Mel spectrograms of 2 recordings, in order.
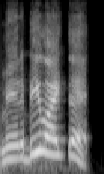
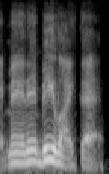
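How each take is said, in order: First: Casual shrug. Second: Resigned shrug. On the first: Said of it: "I'd be like". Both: Retold or imitated.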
